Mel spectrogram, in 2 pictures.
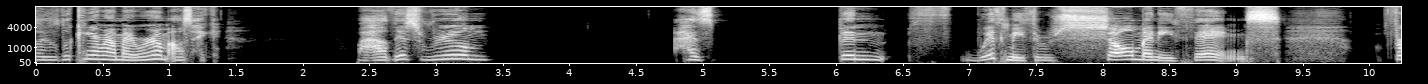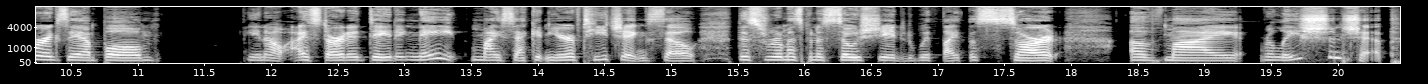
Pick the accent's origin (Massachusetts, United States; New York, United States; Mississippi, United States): New York, United States; Long Island; born and bred Long Island. I love Long Island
